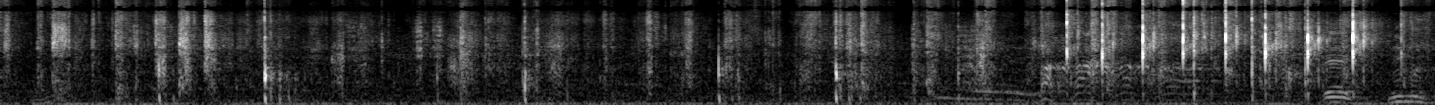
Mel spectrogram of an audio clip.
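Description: Tennis balls struck by rackets and bouncing on the court: single sharp pops about two seconds apart, then a quicker run of clicks near the end.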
